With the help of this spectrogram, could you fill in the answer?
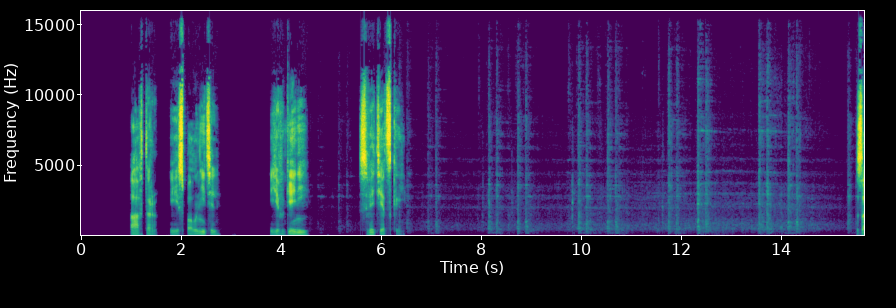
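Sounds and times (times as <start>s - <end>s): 
speech: 1.0s - 2.8s, 3.8s - 4.6s, 5.6s - 6.6s
electric commuter train rumbling heard from inside the train: 4.1s - 15.6s
commuter train wheels clacking over rail joints: 4.6s - 5.6s, 6.4s - 15.6s.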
